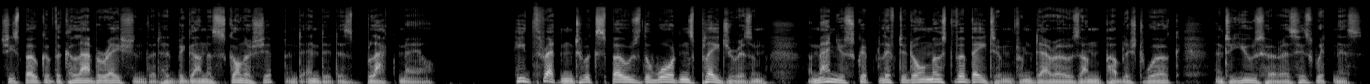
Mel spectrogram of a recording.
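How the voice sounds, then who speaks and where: Narrating a literary mystery as "I," a man with an extraordinarily deep voice speaks in a brooding, deliberate way. His intonation still moves vividly, and the recording is close-miked and dry, with no reverb.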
